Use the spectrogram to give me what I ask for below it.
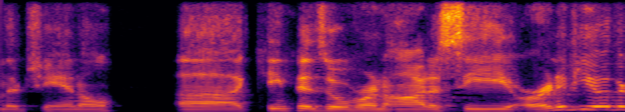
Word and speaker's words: Odysee: Kingpin's over on Odyssey. Are any of you other guys over on Odyssey? Single Shot, are you on Odyssey yet, or Rich White?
